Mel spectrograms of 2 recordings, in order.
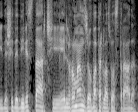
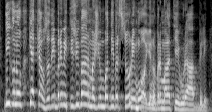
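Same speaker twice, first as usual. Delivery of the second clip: high, impassioned outburst; indignant Montalbano; 13 semitones higher than usual. Acted. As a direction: plead urgently against the world's injustice.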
